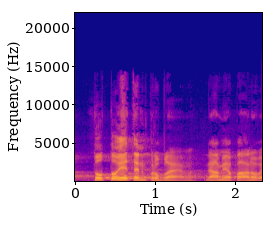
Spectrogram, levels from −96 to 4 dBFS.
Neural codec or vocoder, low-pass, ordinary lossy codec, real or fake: vocoder, 44.1 kHz, 128 mel bands every 256 samples, BigVGAN v2; 14.4 kHz; MP3, 96 kbps; fake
